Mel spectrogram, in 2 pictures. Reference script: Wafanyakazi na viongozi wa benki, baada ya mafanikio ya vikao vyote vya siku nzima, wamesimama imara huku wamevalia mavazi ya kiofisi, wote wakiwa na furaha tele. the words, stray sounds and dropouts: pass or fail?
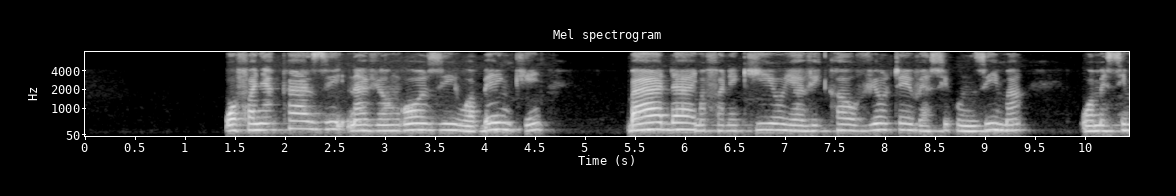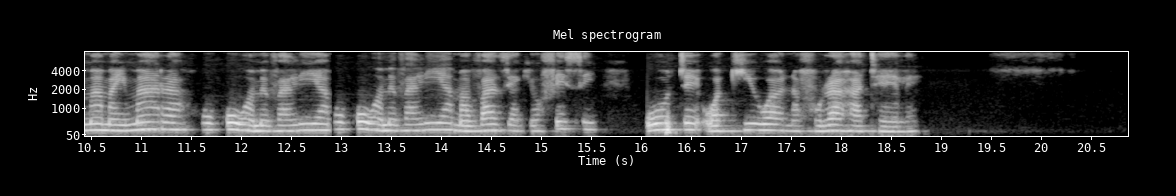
fail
